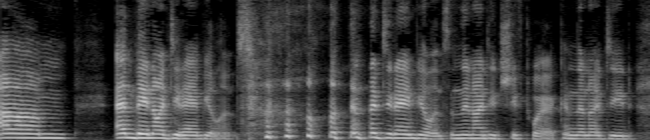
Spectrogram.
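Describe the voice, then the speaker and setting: A woman with an Australian accent speaks in a bright, sharp tone with fairly even intonation. Her long, frequent pauses fall in a very clean recording with a silent background. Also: medium pitch for a woman, moderate pace. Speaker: former ambulance paramedic, wellbeing coach. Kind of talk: casual live talk to camera. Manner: rambling.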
